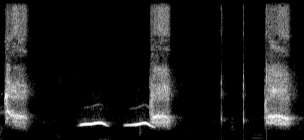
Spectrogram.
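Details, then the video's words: Talking parrot kept at home: two sliding whistles and harsh, raspy squawks, with a couple of sharp clicks in between, as its owner calls to it. "কথা বলা টিয়া পাখি"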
